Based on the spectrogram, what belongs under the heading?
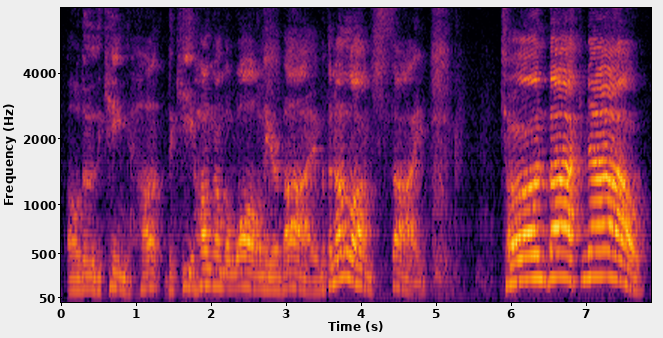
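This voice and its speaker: With a slightly high, fairly bright, sing-song voice, a man reads a story slowly and leaves long pauses. He plays it for laughs, breaking into jokey, acted-out asides. The room echoes, with faint noise and clicks.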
